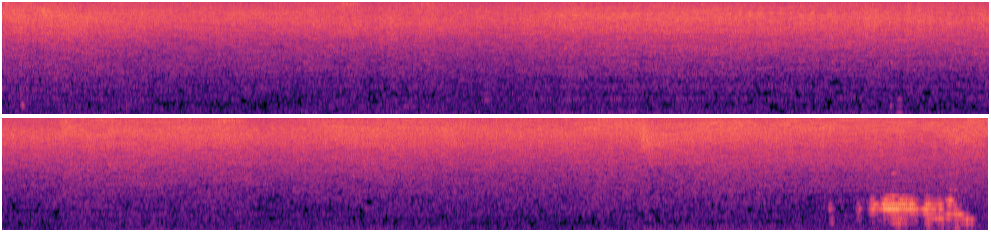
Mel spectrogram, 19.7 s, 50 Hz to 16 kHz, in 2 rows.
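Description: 13-inch benchtop thickness planer running steadily as boards are fed through it, a continuous hiss with a faint motor whine.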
